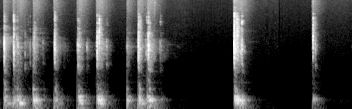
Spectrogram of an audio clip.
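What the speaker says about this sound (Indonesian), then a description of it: "kita ketikkan instance name-nya, yaitu input nama" Crisp keystrokes on a computer keyboard, a quick run of about ten clicks followed by two isolated taps after pauses, close and clear in an otherwise quiet room.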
